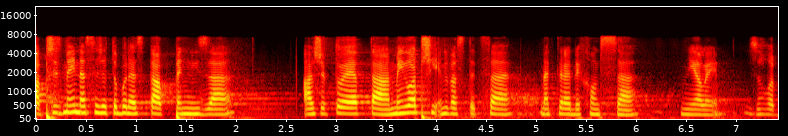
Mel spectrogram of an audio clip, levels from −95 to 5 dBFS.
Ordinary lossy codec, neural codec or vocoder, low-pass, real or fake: Opus, 64 kbps; codec, 16 kHz, 1 kbps, X-Codec, HuBERT features, trained on balanced general audio; 7.2 kHz; fake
